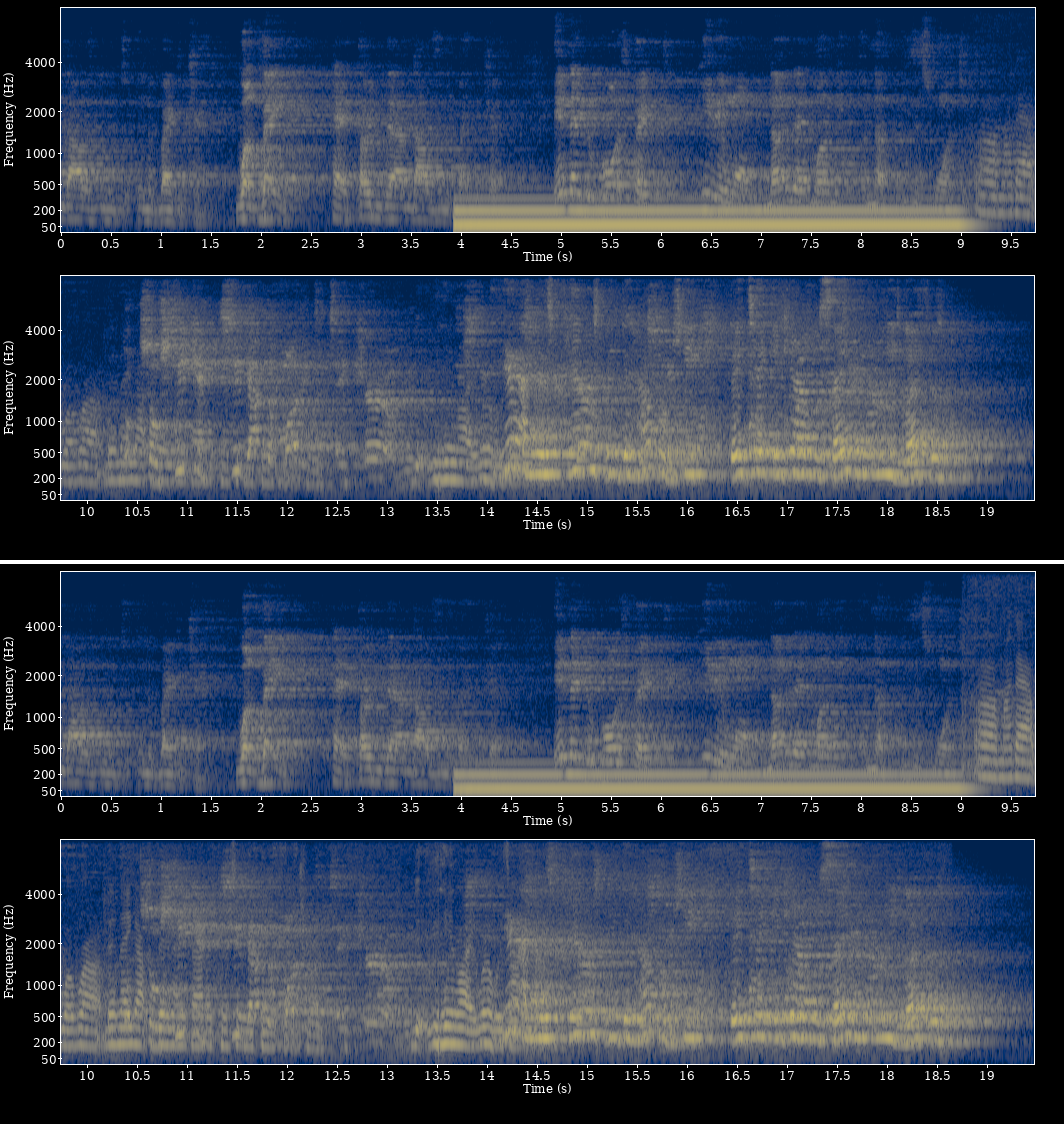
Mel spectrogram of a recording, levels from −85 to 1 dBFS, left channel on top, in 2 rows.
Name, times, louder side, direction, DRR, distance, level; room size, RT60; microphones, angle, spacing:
voice 1, 0.0-1.5 1.8-2.3 2.7-4.4 4.9-6.1 6.4-9.1 10.3-13.3 13.7-15.3 15.5-16.3 16.6-18.1, left 1 dB, 15° left, -5 dB, 1.0 m, -38 dB
sound 1, 3.9-9.2, left 4 dB, 75° left, 0.4 m, -28 dB
voice 2, 9.1-11.2 11.5-11.9 12.2-12.3 12.7-14.7, right 6 dB, 55° right, 11 dB, 0.4 m, -35 dB
voice 3, 14.0-16.1 16.4-18.7, left 1 dB, 35° left, -5 dB, 3.6 m, -26 dB
26.5 x 10.5 x 2.9 m, 2.5 s
head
